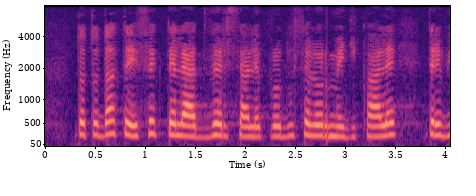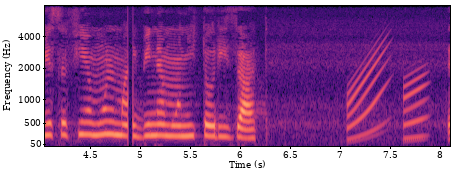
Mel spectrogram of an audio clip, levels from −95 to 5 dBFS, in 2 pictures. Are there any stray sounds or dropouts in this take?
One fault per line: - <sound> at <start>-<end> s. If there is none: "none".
- dropout at 4.9-4.9 s
- chirp at 7.1-7.9 s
